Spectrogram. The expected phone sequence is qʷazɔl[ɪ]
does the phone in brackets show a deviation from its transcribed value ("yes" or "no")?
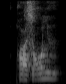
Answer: no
